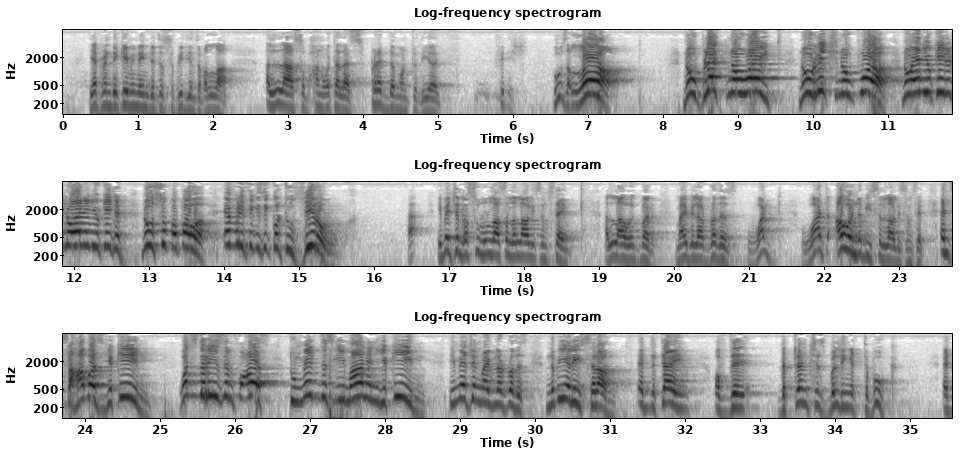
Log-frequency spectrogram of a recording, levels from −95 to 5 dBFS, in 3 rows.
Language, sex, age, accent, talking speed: English, male, 50-69, Indian, 155 wpm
